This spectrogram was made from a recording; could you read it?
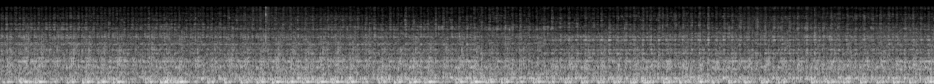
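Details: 2013 Royal Enfield 350 cc single-cylinder idling with a light metallic ticking on each beat from the rocker, easing off as rocker clearance is adjusted with seat and tank removed. Valve (rocker) tapping from excess clearance.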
